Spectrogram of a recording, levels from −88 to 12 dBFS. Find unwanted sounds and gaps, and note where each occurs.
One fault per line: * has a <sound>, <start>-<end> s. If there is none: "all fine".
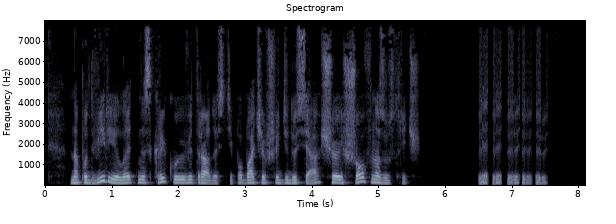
* has a laugh, 6.5-7.5 s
